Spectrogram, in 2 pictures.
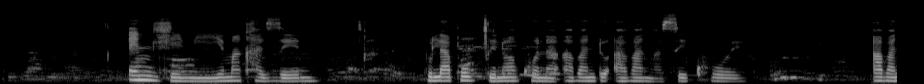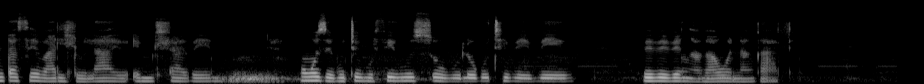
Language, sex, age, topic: North Ndebele, female, 25-35, health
